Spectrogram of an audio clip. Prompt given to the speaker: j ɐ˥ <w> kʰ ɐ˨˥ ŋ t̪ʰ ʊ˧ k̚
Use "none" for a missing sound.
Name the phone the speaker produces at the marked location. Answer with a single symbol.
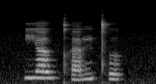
w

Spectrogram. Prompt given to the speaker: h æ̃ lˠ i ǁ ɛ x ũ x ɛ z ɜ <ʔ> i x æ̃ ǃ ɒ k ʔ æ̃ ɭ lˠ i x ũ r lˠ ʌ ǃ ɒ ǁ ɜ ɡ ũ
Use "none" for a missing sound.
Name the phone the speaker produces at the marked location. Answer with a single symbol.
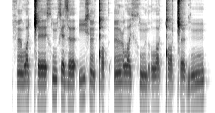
ʔ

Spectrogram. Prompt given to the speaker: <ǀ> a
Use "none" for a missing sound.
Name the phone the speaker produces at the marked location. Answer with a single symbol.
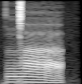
ŋ͡ǀ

